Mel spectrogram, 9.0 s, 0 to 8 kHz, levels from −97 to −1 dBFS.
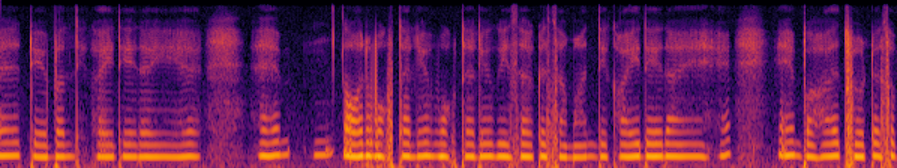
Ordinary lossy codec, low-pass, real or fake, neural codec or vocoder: none; 7.2 kHz; real; none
